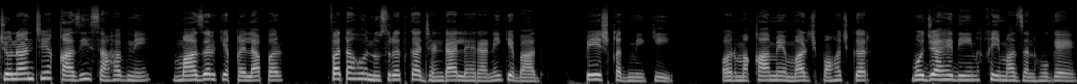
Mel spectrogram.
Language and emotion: Urdu, neutral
